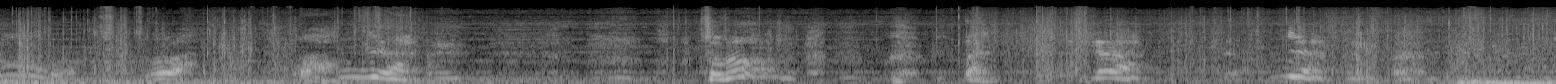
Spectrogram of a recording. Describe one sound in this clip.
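Plastic wrap rustles and crinkles.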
